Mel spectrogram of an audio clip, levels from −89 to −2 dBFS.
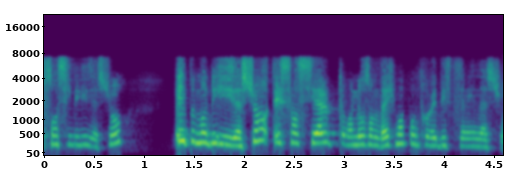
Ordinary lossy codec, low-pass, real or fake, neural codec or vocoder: none; 7.2 kHz; fake; codec, 16 kHz, 0.5 kbps, X-Codec, HuBERT features, trained on general audio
